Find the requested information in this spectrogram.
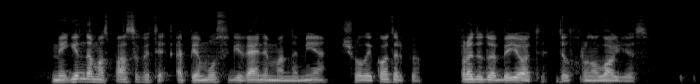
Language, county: Lithuanian, Kaunas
